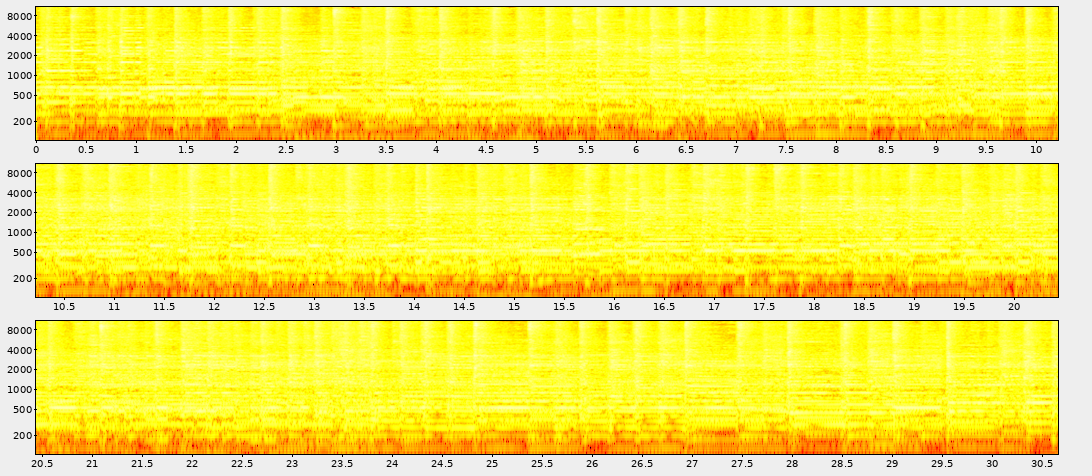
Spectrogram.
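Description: Two acoustic guitars played live, steadily strummed and picked together in an instrumental passage.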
